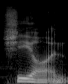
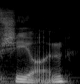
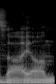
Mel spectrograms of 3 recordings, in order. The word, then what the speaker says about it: Shion: It's pronounced Shion. I'm so I'm so sorry, guys. Shon. The mask of Shion. Thank you for your patronage. Can you blame me for thinking it's Zion, though?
